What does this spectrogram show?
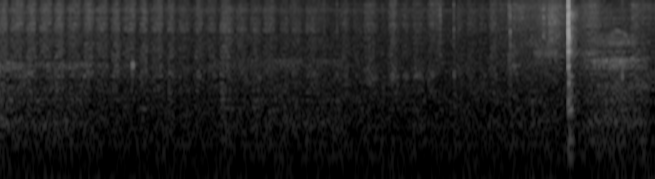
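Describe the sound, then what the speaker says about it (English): A pencil colors on paper with a soft, continuous scratchy rubbing close up and quiet, ending in one brief sharper tap near the end. "A little ASMR with the pencil."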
